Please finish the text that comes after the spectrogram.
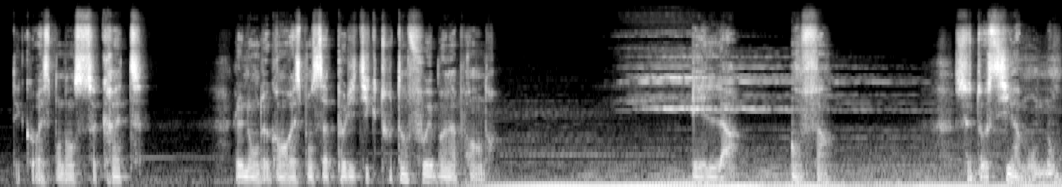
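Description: An actor playing a menacing, weary police inspector who narrates a noir audio drama in a gritty, terse, deliberate way. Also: male voice, a bass voice, over music. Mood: stunned. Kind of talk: scripted first-person noir audio fiction narration.

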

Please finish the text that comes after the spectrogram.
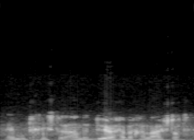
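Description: An actor in a radio drama playing a calm, methodical police inspector with a businesslike, questioning manner. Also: male voice, fairly low pitch, fast, close to an everyday voice. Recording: tinny, noisy old radio recording.

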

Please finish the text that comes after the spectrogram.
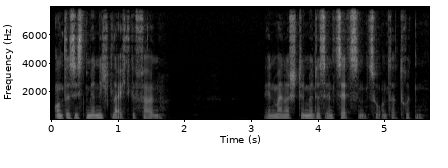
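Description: A man narrating a literary radio monologue in deliberate phrases, with dramatic pauses and emphasis. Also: low-pitched, lively intonation, creaky, warm tone, breathy edge. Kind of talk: literary first-person narration, 1980s German radio play.

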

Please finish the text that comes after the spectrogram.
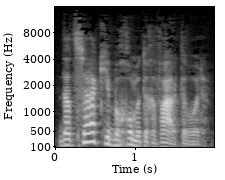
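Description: A man's voice: mid-range voice, wildly swooping pitch, fast, sharp tone, slightly rough, exaggerated voice. A man acting an easygoing, shrewd adventurer in a Dutch radio drama, explaining himself in a genial, conversational manner. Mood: confiding, composed.

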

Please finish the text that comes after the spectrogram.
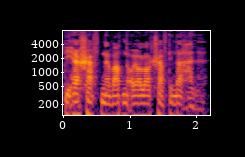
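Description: An actor playing a formal, discreet English manservant in a German radio crime play, deferential and measured. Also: male voice, on the low side, pushed and bright.

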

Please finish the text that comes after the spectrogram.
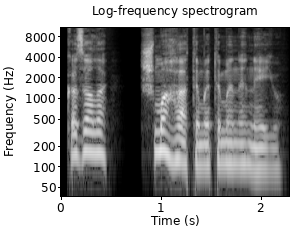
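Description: Man playing trembling, high-voiced little boy. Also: very animated, moderate pace, vocal fry, no room sound. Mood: frightened. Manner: plaintive, childlike, repetitive. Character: frightened, hurt little boy, shy and sensitive.

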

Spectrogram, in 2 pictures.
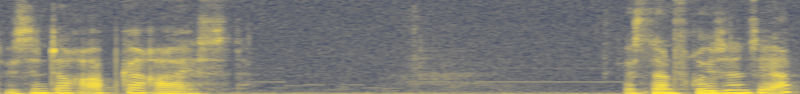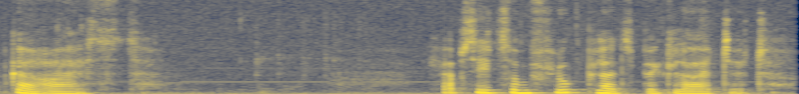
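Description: An actress playing a chatty middle-class Roman wife and would-be writer in radio play dialogue. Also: female voice, low-pitched, creaky, exaggerated voice. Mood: wistful.

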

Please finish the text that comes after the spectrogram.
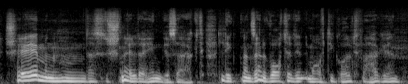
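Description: A man's voice: mid-range voice, lively intonation, normal speed, a little mellow, breathy edge. An actor playing a vain, pushy fake policeman in a German radio play, pompous, lecherous and pedantic. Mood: indignant, wheedling.

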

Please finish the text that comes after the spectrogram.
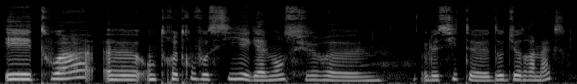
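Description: A woman's voice: medium pitch, steady tone, measured pace, no room sound. A woman hosting a podcast, chatting informally as she interviews her guest. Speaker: podcast host. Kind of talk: casual conversational interview.

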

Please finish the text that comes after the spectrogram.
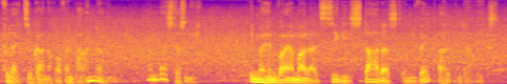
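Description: A man's voice: sits low, big pitch swings, fairly quick. A man narrating a scripted radio documentary in short, present-tense scenic sentences. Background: loud music.

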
